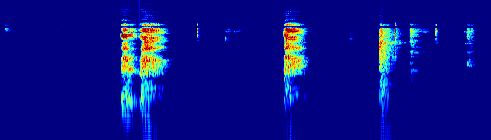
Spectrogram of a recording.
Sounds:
Throat clearing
